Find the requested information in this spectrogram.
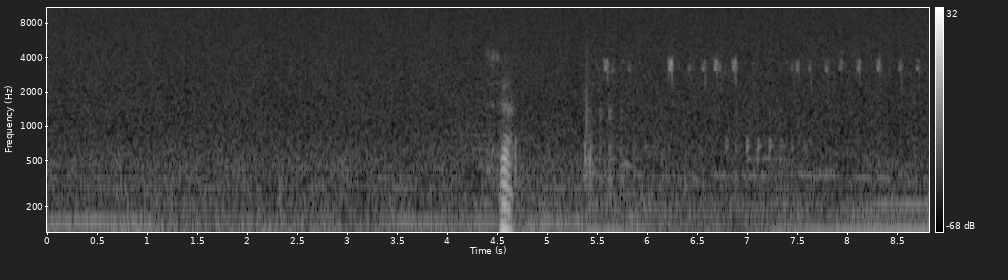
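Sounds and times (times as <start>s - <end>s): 
low steady hum: 0.0s - 8.8s
speech: 4.5s - 4.8s
red crossbill calls, thought to be type 4s, with juveniles: 5.4s - 8.8s.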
